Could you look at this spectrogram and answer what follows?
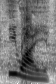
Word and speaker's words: EY: qui est nnc et qui maintenant se prononce IW ça c'est une histoire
